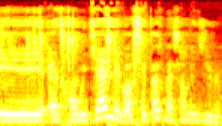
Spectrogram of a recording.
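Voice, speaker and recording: Her pace moderate, a woman is talking. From northern France, Dunkirk. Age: 20s. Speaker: vlogger. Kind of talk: casual vlog talk. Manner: animated.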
